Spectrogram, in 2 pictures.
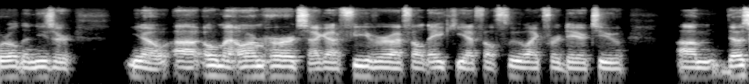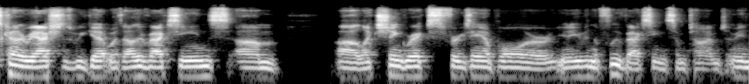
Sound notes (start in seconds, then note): none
